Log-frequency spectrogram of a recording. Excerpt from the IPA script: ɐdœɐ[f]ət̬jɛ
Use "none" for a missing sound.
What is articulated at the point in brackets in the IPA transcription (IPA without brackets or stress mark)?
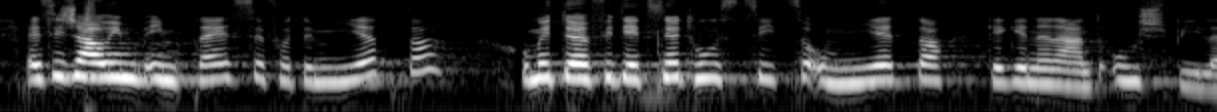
f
